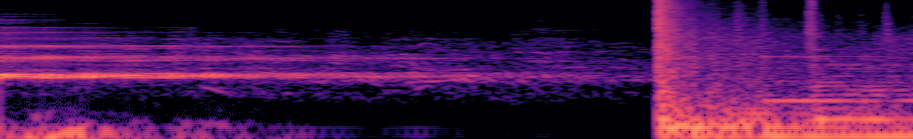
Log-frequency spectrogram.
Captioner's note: people chatting; dramatic music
